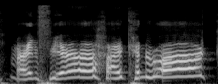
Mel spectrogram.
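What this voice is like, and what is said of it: Dr. Strangelove character impression. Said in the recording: “I think I do a good Strangelove impersonation”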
